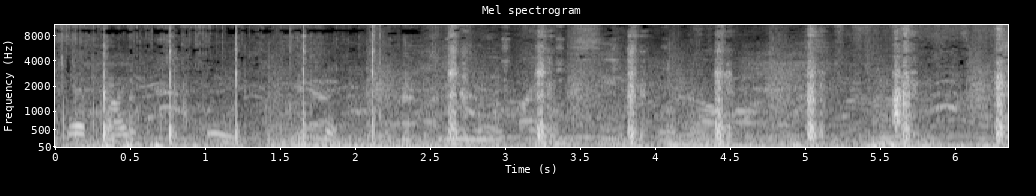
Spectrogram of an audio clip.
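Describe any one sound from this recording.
Footsteps crunch on loose stones at a steady pace.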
